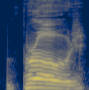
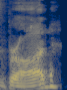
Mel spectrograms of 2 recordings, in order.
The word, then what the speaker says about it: Broad: said uh hey my name is gonna be pronounced broad because I'm not a freaking Broad and so he changed the pronunciation of his last name oh but it was broad yeah but he changed it you know when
